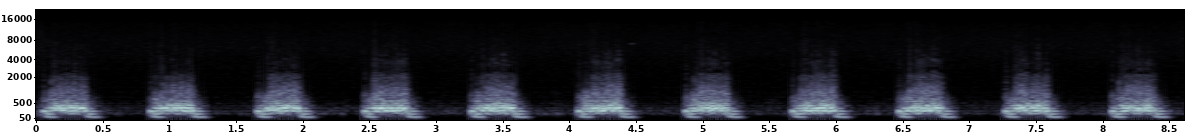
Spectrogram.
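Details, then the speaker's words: Mitral regurgitation heard with the stethoscope at the apex (mitral area): regular heartbeat at about 75 a minute, each beat carrying a long blowing pansystolic murmur. "نبتدي أولا بالميترال أريا. حطينا سماعة على الإيبكس وسمعنا السيستوليك مامر زي دي."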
